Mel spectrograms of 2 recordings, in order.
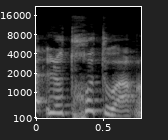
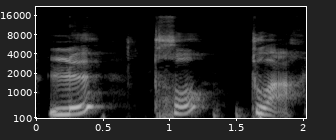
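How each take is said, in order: First: Said in the usual way. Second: Slow لو تروتوار with gaps between syllables; halting pace, as if writing each syllable; broken-up dictation. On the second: Shown as a demonstration. Dictates the word while writing.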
